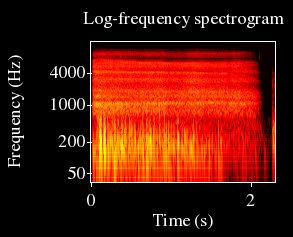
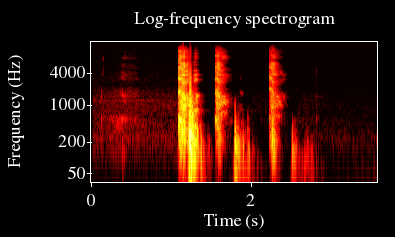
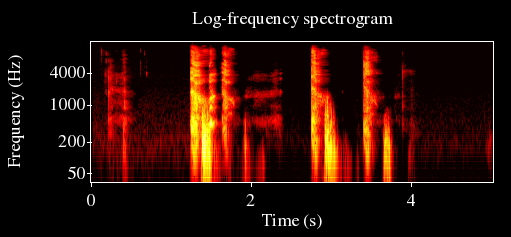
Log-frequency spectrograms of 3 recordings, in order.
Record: exhalation_length: 2.3 s
exhalation_amplitude: 8548
exhalation_signal_mean_std_ratio: 0.8
three_cough_length: 3.6 s
three_cough_amplitude: 32768
three_cough_signal_mean_std_ratio: 0.22
cough_length: 5.0 s
cough_amplitude: 29310
cough_signal_mean_std_ratio: 0.25
survey_phase: alpha (2021-03-01 to 2021-08-12)
age: 18-44
gender: Female
wearing_mask: 'No'
symptom_cough_any: true
symptom_new_continuous_cough: true
symptom_headache: true
symptom_change_to_sense_of_smell_or_taste: true
symptom_loss_of_taste: true
symptom_onset: 2 days
smoker_status: Current smoker (1 to 10 cigarettes per day)
respiratory_condition_asthma: false
respiratory_condition_other: false
recruitment_source: Test and Trace
submission_delay: 1 day
covid_test_result: Positive
covid_test_method: RT-qPCR
covid_ct_value: 14.6
covid_ct_gene: S gene
covid_ct_mean: 17.0
covid_viral_load: 2700000 copies/ml
covid_viral_load_category: High viral load (>1M copies/ml)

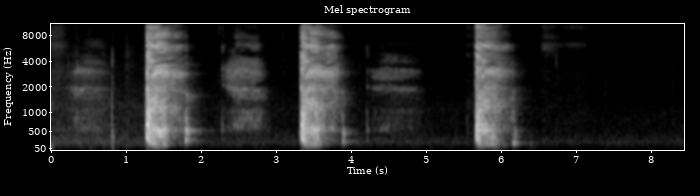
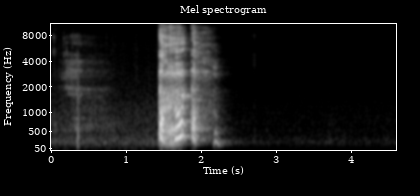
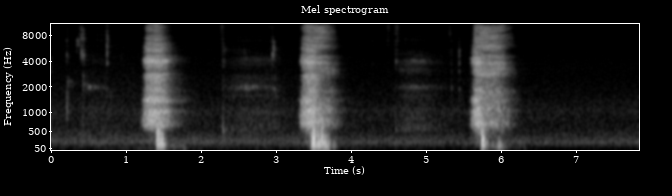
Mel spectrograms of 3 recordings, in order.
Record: three_cough_length: 8.4 s
three_cough_amplitude: 29360
three_cough_signal_mean_std_ratio: 0.25
cough_length: 4.6 s
cough_amplitude: 30720
cough_signal_mean_std_ratio: 0.22
exhalation_length: 7.9 s
exhalation_amplitude: 13298
exhalation_signal_mean_std_ratio: 0.26
survey_phase: alpha (2021-03-01 to 2021-08-12)
age: 45-64
gender: Female
wearing_mask: 'No'
symptom_cough_any: true
symptom_fatigue: true
symptom_headache: true
symptom_onset: 7 days
smoker_status: Never smoked
respiratory_condition_asthma: false
respiratory_condition_other: false
recruitment_source: Test and Trace
submission_delay: 1 day
covid_test_result: Positive
covid_test_method: RT-qPCR
covid_ct_value: 25.9
covid_ct_gene: ORF1ab gene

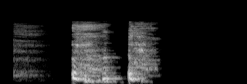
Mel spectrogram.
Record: cough_length: 2.5 s
cough_amplitude: 28080
cough_signal_mean_std_ratio: 0.4
survey_phase: beta (2021-08-13 to 2022-03-07)
age: 45-64
gender: Male
wearing_mask: 'No'
symptom_none: true
smoker_status: Ex-smoker
respiratory_condition_asthma: false
respiratory_condition_other: false
recruitment_source: REACT
submission_delay: 1 day
covid_test_result: Negative
covid_test_method: RT-qPCR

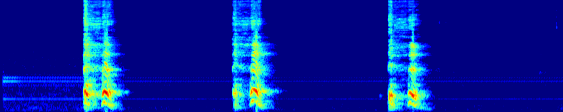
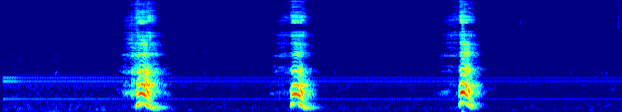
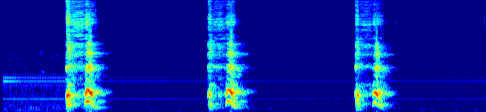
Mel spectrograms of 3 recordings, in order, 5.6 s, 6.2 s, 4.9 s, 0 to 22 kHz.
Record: three_cough_length: 5.6 s
three_cough_amplitude: 32768
three_cough_signal_mean_std_ratio: 0.25
exhalation_length: 6.2 s
exhalation_amplitude: 32768
exhalation_signal_mean_std_ratio: 0.24
cough_length: 4.9 s
cough_amplitude: 32768
cough_signal_mean_std_ratio: 0.27
survey_phase: beta (2021-08-13 to 2022-03-07)
age: 65+
gender: Female
wearing_mask: 'No'
symptom_runny_or_blocked_nose: true
smoker_status: Never smoked
respiratory_condition_asthma: false
respiratory_condition_other: false
recruitment_source: Test and Trace
submission_delay: 2 days
covid_test_result: Positive
covid_test_method: RT-qPCR
covid_ct_value: 24.9
covid_ct_gene: ORF1ab gene
covid_ct_mean: 25.7
covid_viral_load: 3600 copies/ml
covid_viral_load_category: Minimal viral load (< 10K copies/ml)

